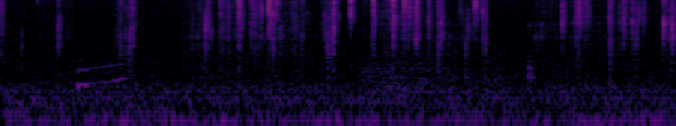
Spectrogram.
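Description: A small paintbrush is brushed and scratched over the clear plastic compartments of a card-backed package of rainbow sequins held flat on a wooden table. Quick, bright, crinkly scratches come in rapid uneven bursts over a steady low rumble.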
